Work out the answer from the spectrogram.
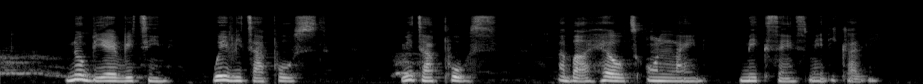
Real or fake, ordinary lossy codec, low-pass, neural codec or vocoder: real; none; 9.9 kHz; none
